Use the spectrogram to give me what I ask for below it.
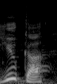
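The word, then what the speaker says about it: yucca: nuts the root of the yaka plant which natives pronounce as Yuka and even prickly pear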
